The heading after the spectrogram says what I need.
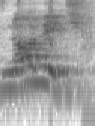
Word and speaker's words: knowledge: नो, ठीक है, LEDGE नॉलेज। तो इसमें जो डी होता है हमारा वो साइलेंट होता है।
